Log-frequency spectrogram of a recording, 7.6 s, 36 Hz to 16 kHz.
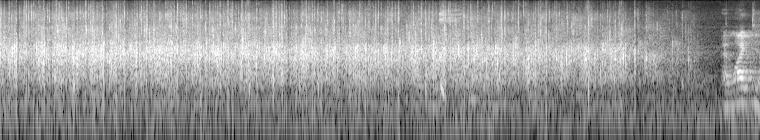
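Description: Sustained loud audience applause at a 1995 Mortal Kombat launch event, dense clapping for several seconds before tapering off at the end.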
